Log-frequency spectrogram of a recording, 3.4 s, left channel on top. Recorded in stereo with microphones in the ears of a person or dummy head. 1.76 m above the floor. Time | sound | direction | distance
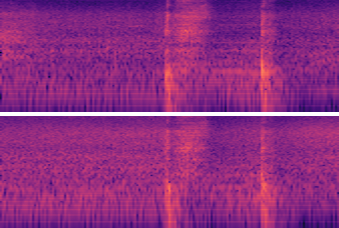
1.6 | writing | 5° right (ahead or behind) | 1.0 m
